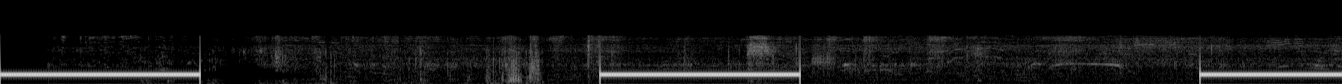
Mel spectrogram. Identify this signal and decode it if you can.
Ringback tone (North America), 440 + 480 Hz.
